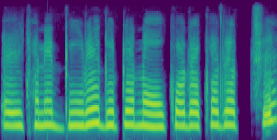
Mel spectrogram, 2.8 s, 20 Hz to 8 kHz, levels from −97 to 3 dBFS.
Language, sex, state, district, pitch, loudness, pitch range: Bengali, female, West Bengal, Dakshin Dinajpur, 245 Hz, -15 LUFS, 240-255 Hz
